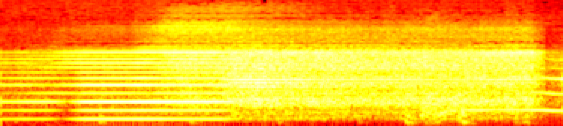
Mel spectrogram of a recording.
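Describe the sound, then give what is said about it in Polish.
Loud, steady long-wave radio static from a Unitra Ultra radio inside a tower: a broad hiss laced with droning, buzzy interference tones, continuing unbroken for a few seconds with no voices. “Jeden wielki szum.”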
